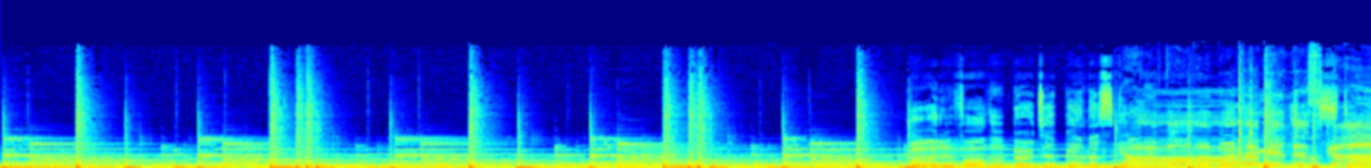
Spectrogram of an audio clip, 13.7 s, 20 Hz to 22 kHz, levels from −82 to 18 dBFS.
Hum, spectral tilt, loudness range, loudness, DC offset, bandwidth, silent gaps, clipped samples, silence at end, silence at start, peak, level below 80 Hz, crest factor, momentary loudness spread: none; -5.5 dB/octave; 2 LU; -14 LUFS; under 0.1%; 16.5 kHz; none; under 0.1%; 0 s; 0 s; 0 dBFS; -22 dBFS; 14 dB; 5 LU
